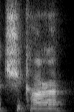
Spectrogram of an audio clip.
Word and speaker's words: Chikara: Because aside from like Fuko, Andy, Tatiana, and Chikara, is that how you pronounce his name? Unmove? Yeah, Chikara, you got it.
